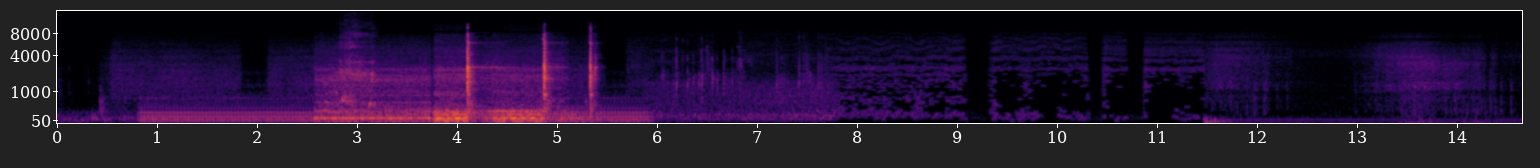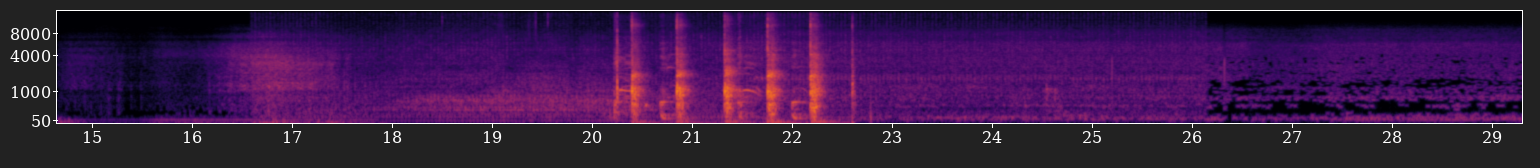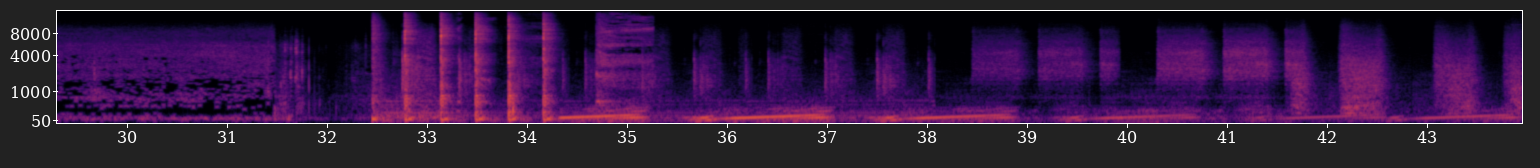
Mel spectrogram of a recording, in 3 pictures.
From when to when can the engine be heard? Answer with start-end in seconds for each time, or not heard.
16.6-26.2, 34.3-43.9.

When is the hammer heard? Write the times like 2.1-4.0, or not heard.
2.5-5.5, 20.4-22.6, 32.5-34.3.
